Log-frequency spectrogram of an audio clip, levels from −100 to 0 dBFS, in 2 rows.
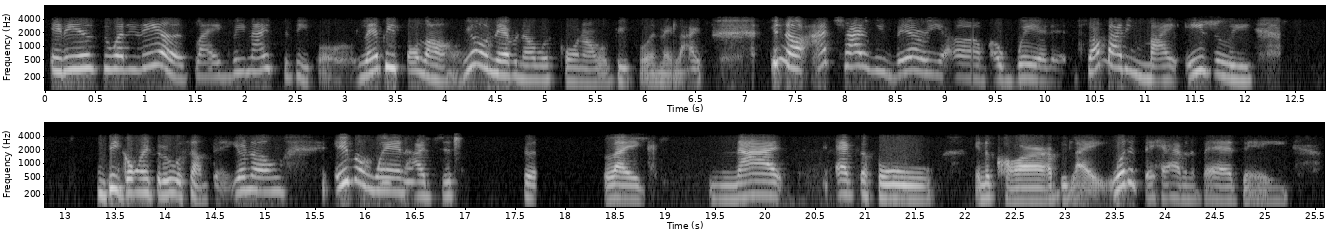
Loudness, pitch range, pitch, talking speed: -33 LUFS, 180-300 Hz, 220 Hz, 150 wpm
